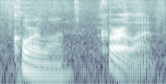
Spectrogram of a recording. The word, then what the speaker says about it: Corellon: How do you pronounce it? Corellon.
